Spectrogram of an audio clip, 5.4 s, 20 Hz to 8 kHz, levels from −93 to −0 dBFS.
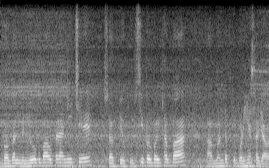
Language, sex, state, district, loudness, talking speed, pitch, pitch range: Bhojpuri, male, Uttar Pradesh, Varanasi, -16 LUFS, 200 wpm, 140 Hz, 130-155 Hz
